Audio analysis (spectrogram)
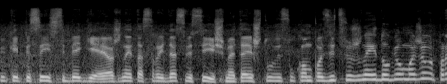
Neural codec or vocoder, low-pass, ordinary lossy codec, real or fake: vocoder, 44.1 kHz, 128 mel bands every 256 samples, BigVGAN v2; 14.4 kHz; Opus, 64 kbps; fake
